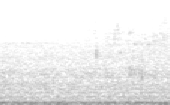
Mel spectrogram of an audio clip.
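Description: Hot water poured over boiled rice to soak it, a steady, faint trickling splash running throughout with no voices.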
